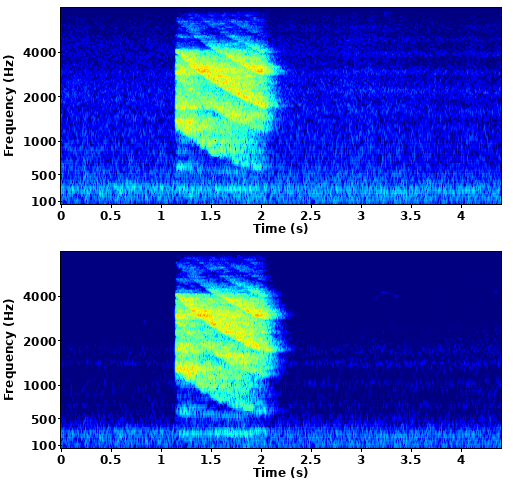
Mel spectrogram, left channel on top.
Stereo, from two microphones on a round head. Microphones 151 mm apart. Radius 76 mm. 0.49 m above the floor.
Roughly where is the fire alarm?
Centre.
